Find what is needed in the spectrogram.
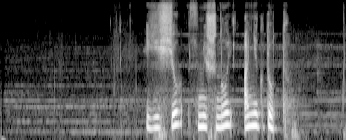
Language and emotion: Russian, neutral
